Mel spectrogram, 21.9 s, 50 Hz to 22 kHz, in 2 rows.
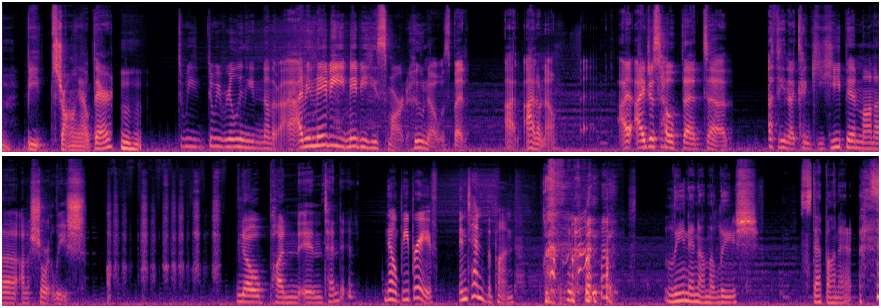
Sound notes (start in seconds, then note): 12.2 SOMEONE pants; 17.7 laughs; 20.8 laughs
